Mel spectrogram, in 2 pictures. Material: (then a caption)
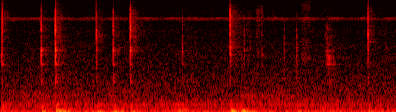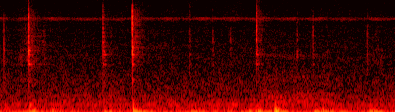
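Graphite composite. Long fingernails tap the hollow composite frame of a rhinestone-decorated graphite composite tennis racket. The result is a quiet, irregular series of short, sharp clicks with bright high-pitched ticks. A faint steady high tone and a low rumble run underneath.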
